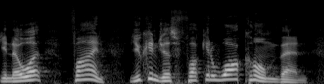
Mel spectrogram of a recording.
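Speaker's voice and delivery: put-on screaming. Retelling yelling at someone across a parking lot, imitating a scream. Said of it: "screaming at her across the parking lot".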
